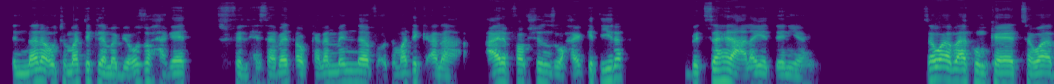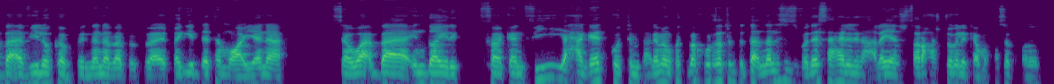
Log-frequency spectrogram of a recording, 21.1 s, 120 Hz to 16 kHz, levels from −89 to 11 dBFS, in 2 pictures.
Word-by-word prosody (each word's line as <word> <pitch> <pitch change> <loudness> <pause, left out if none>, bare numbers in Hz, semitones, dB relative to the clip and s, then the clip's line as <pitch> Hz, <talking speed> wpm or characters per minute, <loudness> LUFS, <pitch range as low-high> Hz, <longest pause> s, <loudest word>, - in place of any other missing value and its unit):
إن 115 +2 -2
أنا 140 +3 +6
أوتوماتيك 130 +2 0
لمّا 110 -1 +2
بيعوزوا 130 +6 -1
حاجات 115 -2 -1 0.4
في - - -5
الحسابات 120 +4 -1
أو - - +3
الكلام 120 - -3
من 130 +2 -3
ده 130 -1 +5
فأوتوماتيك - - -4
أنا - - -2 0.3
عارف 135 - +5
functions 130 -2 -2
وحاجات - - -1
كتيرة، 150 +6 -1 0.6
بتسهّل 145 -9 +3
عليّا 110 +3 +3
الدنيا. 105 -4 -5 1.1
سواء 160 +1 +7
بقى 140 -1 +6
كونكات 120 -2 +2
سواء 120 0 +4
بقى 110 - +3
VLOOKUP 120 +2 -3
إن 110 -1 -7
أنا 110 0 +1
ب 105 - -2
ب - - -8 0.4
باجيب 120 +4 -4
data - - -2
معيّنة، 105 0 +2 0.5
سواء 110 +2 +3
بقى 115 -2 +5
indirect 115 -2 0 0.3
فكان 115 0 -1
في 165 +8 -5
حاجات 130 +4 +1
كُنت - - -8
متعلِّمها 115 +1 -4
لمّا 120 -2 0
كُنت - - -12
باخد 130 - 0
كورسات 125 +1 -3
الdata 130 - 0
analysis، 130 +1 -4
فده 110 +3 +1
سهّلت 125 -3 -1
عليّا 110 +1 0
الصراحة 105 - -2
الشُغل - - -5
كمحاسب - - -8
قانوني، 90 0 -12
120 Hz, 155 wpm, -24 LUFS, 110-130 Hz, 1.1 s, سواء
